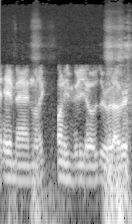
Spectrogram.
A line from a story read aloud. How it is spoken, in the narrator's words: A couple of guys like chuckle and say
